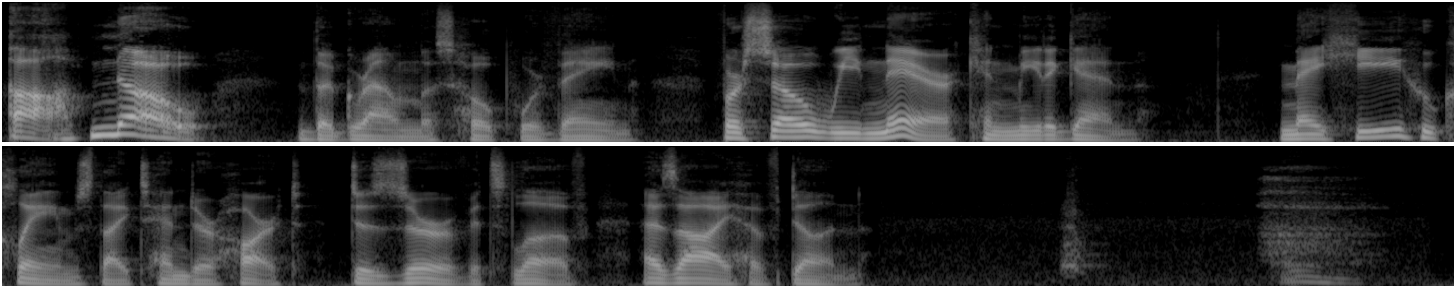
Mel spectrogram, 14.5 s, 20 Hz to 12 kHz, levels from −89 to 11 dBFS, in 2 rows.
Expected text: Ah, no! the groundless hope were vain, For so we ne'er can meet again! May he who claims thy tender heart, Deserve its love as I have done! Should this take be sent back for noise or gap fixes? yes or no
yes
